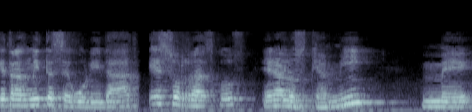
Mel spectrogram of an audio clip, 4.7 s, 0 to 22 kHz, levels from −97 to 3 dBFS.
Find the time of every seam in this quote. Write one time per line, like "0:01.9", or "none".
0:01.4
0:02.5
